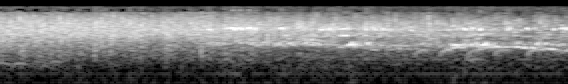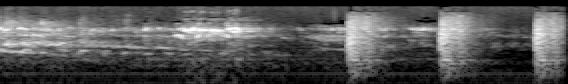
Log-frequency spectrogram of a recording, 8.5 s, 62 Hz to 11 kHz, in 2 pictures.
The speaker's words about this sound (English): She's the turkey of 29 pounds. Oh, gobble, gobble, the turkey of 29 pounds.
